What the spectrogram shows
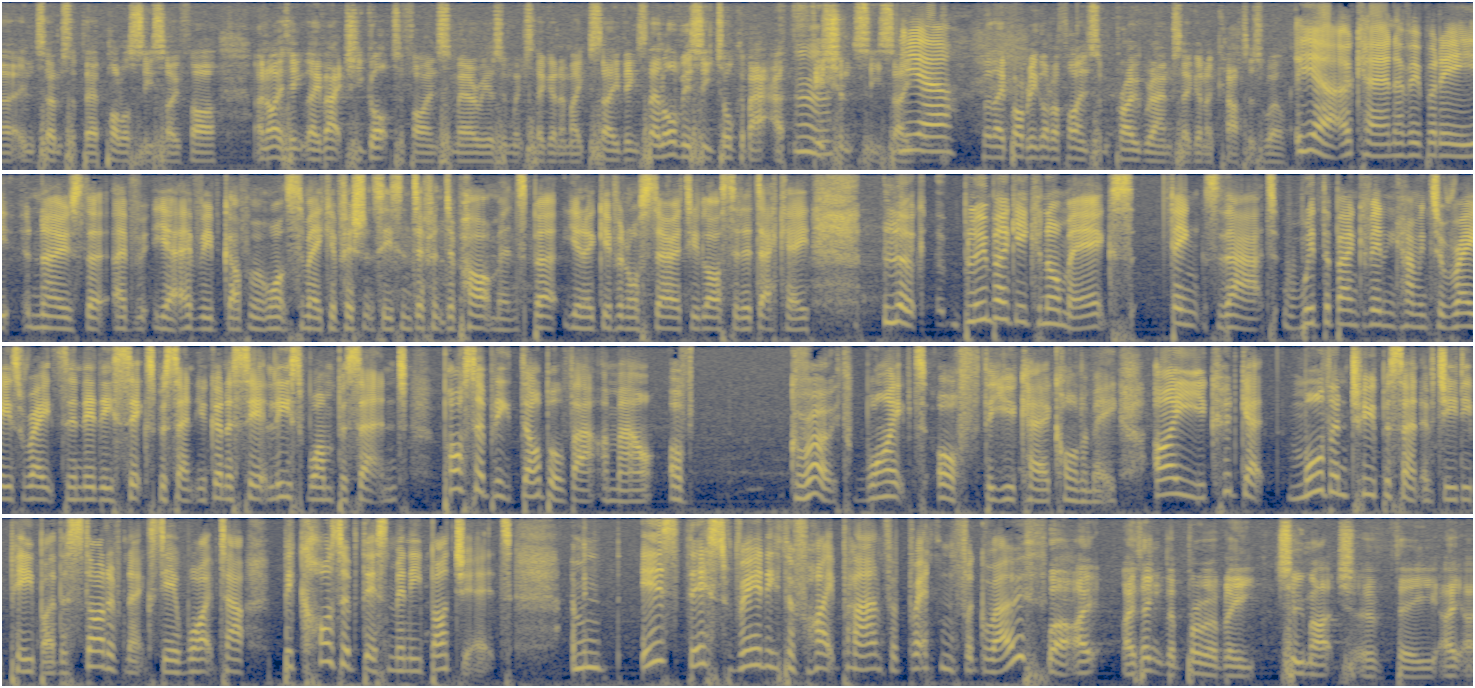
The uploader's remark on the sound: At the Conservative Party conference in Birmingham.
